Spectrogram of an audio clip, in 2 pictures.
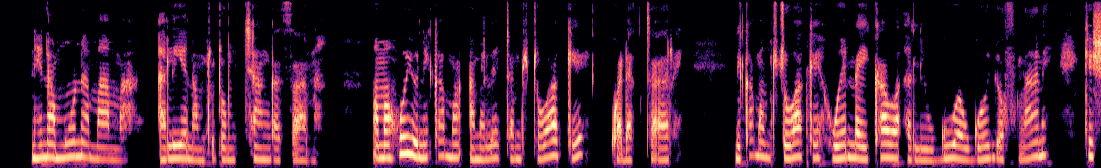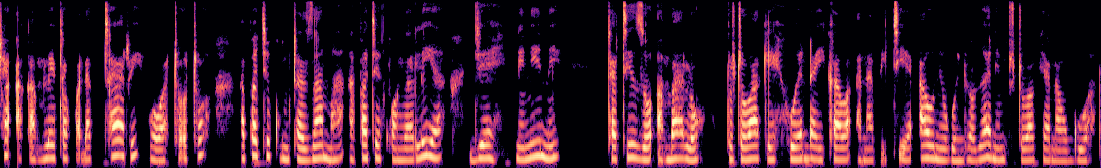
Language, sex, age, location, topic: Swahili, female, 18-24, Kisumu, health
